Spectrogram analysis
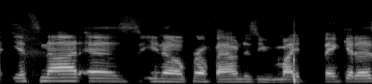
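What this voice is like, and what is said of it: Upper Midwest American accent. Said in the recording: “I'm from Minnesota, but I kind of sound, aside from a few”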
